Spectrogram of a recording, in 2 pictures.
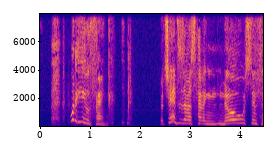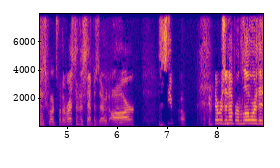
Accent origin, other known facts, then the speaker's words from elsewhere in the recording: St. Louis, Missouri, United States; I'm from St. Louis, Missouri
